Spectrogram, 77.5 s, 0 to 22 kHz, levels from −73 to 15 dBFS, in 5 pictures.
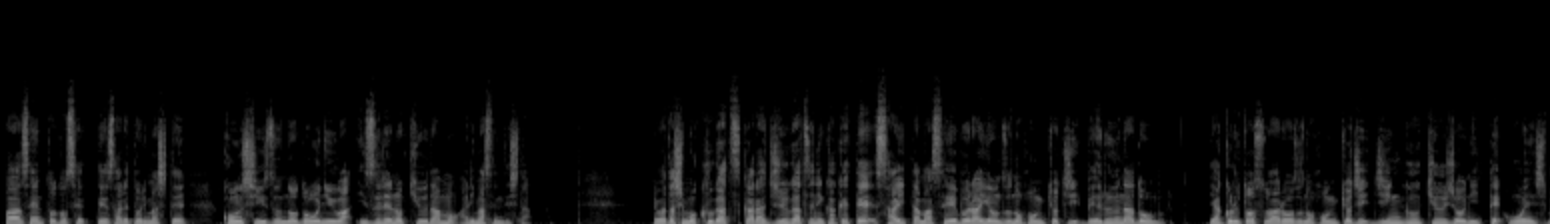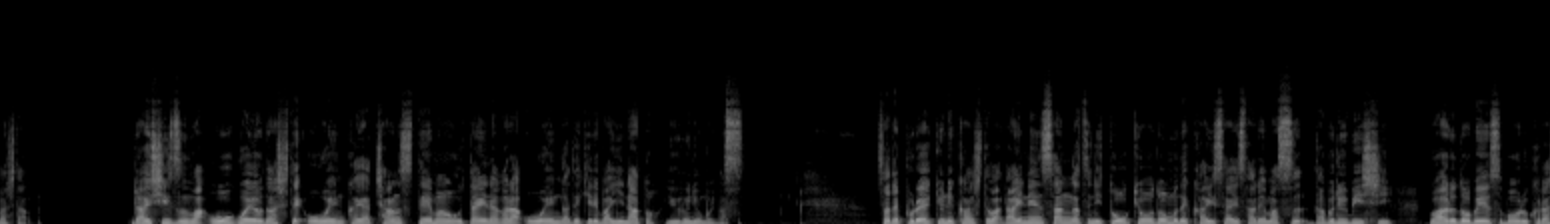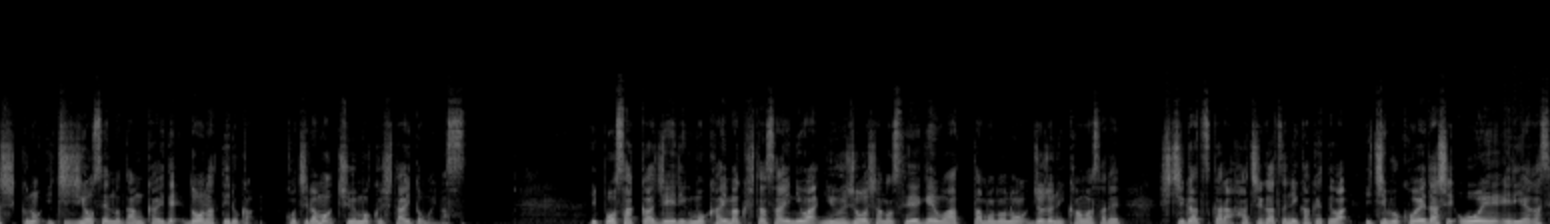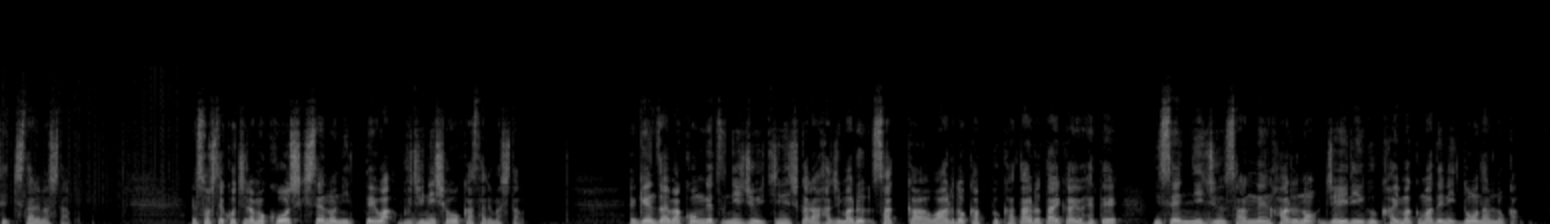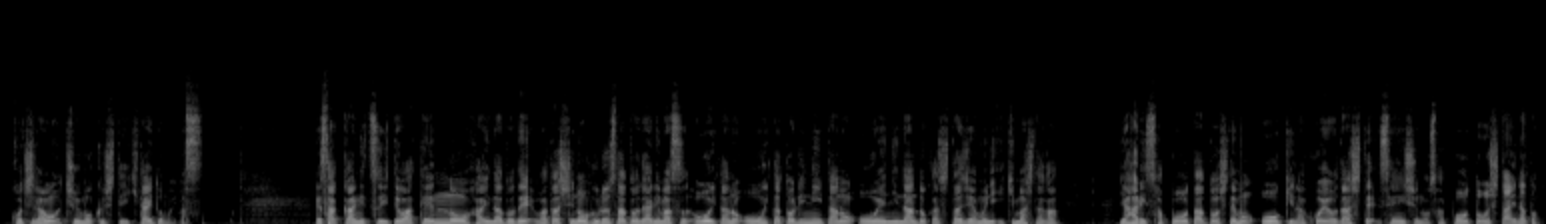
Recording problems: crackling; faint; from 46 to 48 s; 25 dB below the speech

